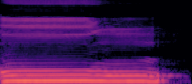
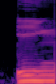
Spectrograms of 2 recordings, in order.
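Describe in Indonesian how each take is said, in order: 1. Vokalnya dipanjangkan. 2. Vokalnya pendek dan langsung lanjut. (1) "tidak boleh i menjadi panjang" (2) "harusnya langsung"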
